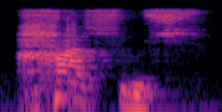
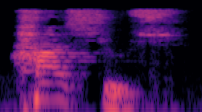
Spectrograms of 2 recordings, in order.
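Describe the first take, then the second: No difference in how they are said.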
